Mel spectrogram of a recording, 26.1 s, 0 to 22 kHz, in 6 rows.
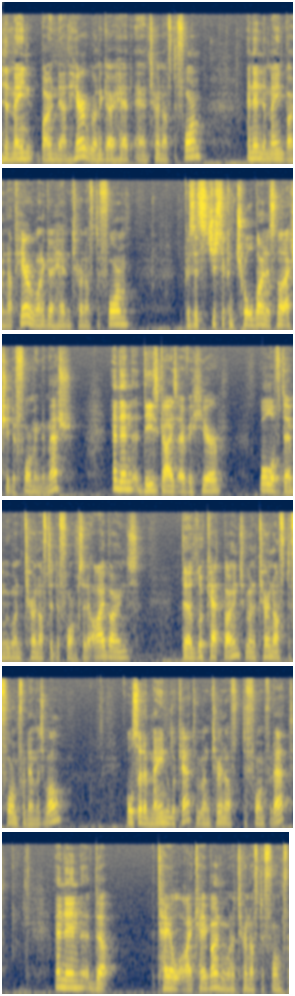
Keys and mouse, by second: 2.4-4.0 middle drag, 4.0-5.6 drag, 5.6-10.9 middle drag, 10.9 click, 11.0-13.1 middle drag, 13.1 click, 13.2 middle click, 13.8 click, 13.9-14.9 middle drag, 14.9 click, 15.0 middle click, 15.6 click, 15.7-16.7 middle drag, 16.7 click, 16.8-18.6 middle drag, 18.6 click, 18.8-19.4 middle drag, 19.4 click, 19.5-21.0 middle drag, 21.0 click, 21.0-23.0 middle drag, 23.0 click, 23.1-25.0 middle drag, 25.0 click, 25.2-26.1 middle drag.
